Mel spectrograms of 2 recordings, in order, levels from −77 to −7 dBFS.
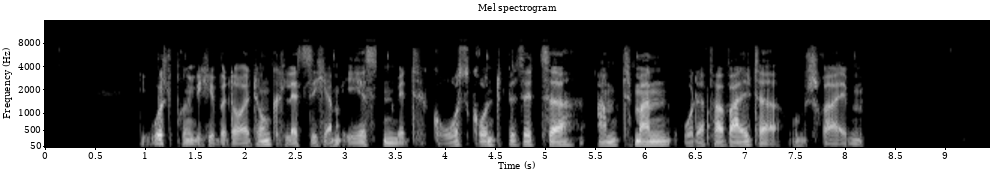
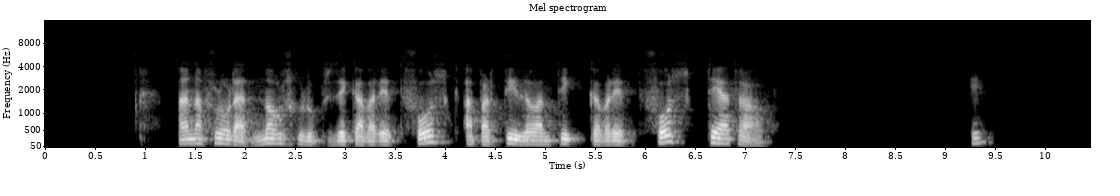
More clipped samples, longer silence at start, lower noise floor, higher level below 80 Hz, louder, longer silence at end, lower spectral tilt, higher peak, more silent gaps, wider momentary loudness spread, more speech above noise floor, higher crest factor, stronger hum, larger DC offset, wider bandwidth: neither; about the same, 0.95 s vs 0.95 s; about the same, -89 dBFS vs under -90 dBFS; first, -48 dBFS vs -56 dBFS; second, -27 LUFS vs -21 LUFS; first, 1.3 s vs 1.05 s; second, -5 dB/octave vs -9.5 dB/octave; about the same, -4 dBFS vs -2 dBFS; second, none vs 1.18-1.34 s, 6.54-6.61 s, 7.36-9.25 s; about the same, 10 LU vs 8 LU; second, 62 dB vs over 70 dB; about the same, 24 dB vs 20 dB; neither; neither; first, 9.2 kHz vs 6.4 kHz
